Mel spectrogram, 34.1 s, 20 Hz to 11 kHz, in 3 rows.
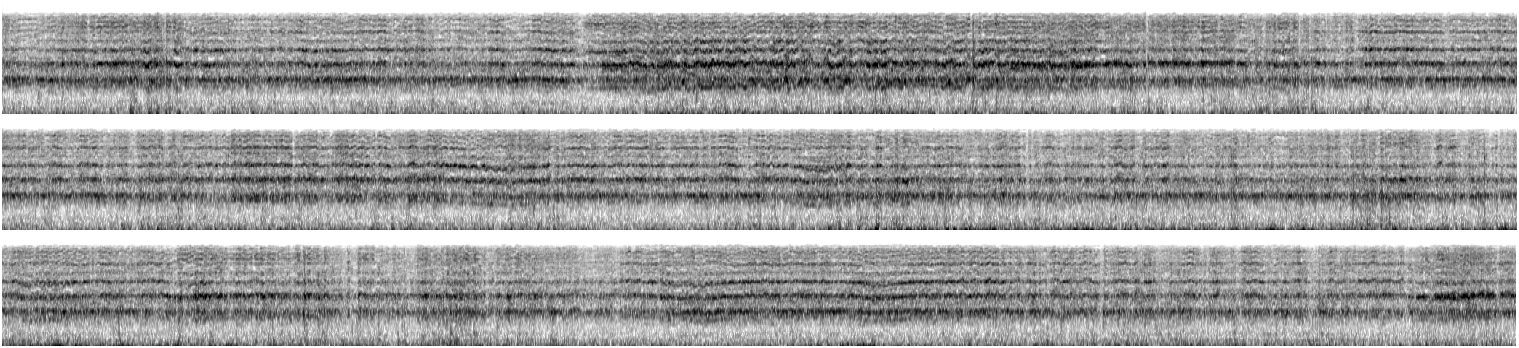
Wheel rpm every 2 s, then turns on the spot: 230, 230, 200, 200, 230, 230, 240, 230, 230, 230, 240, 230, 230, 230, 230, 230, 230.
none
